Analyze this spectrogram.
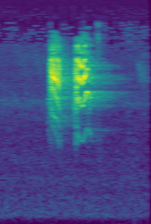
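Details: Female double-collared seedeater calling to stir a male into song: a pair of quick, high, slurred chirps in fast succession, the second slightly longer and trailing off, against faint steady background noise.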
